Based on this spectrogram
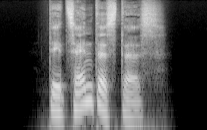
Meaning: strong/mixed nominative/accusative neuter singular superlative degree of dezent
- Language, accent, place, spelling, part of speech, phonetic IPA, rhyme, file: German, Germany, Berlin, dezentestes, adjective, [deˈt͡sɛntəstəs], -ɛntəstəs, De-dezentestes.ogg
